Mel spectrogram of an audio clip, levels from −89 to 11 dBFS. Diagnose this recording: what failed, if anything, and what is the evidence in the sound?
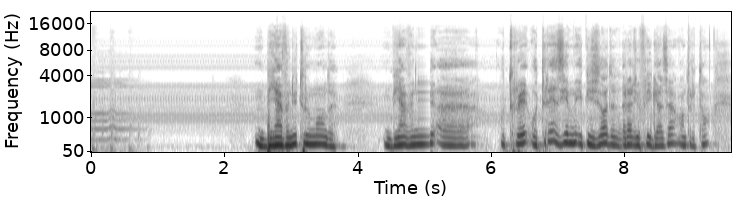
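A faint, steady chirping warble sits behind the sound for the whole clip, about 35 dB below it, alternating between roughly 1 kHz and 2 kHz. This is timecode bleed in the analogue wiring: 25-frame linear timecode leaking from an adjacent track or cable.

From 4.91 s to 5.11 s the sound smears into a fading buzz rather than going silent, then resumes with about 0.16 s of material gone. This long network dropout is likely a stretch of packets that never arrived, papered over by the receiver extrapolating the last sound.

Between 7.93 s and 7.98 s there is a brief wobble where roughly 40 ms of audio is replaced by about 36 ms of synthesized continuation before blending back. This is short concealed packet loss at the network stage, patched by the decoder's concealment.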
